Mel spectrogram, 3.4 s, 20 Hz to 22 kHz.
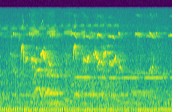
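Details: Red-whiskered bulbul fighting song recorded during trapping with a lure bird on 21/12/2015: short warbled, slurred phrases in quick bursts, with a steady high insect whine and a low constant hum beneath.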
